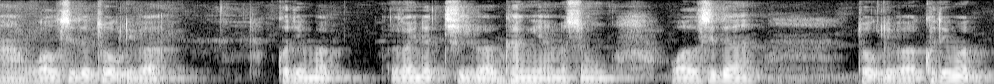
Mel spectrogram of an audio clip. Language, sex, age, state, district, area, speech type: Manipuri, male, 30-45, Manipur, Thoubal, rural, spontaneous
